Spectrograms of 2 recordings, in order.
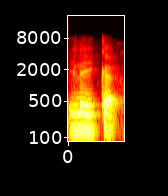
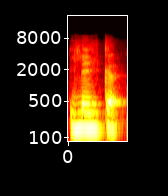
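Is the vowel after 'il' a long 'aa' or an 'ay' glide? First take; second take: ay; ay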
